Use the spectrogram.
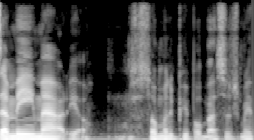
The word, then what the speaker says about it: Mario: So we're the clip we put out where I talk about the Mario characters, and everyone is just commenting that I pronounced it wrong.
